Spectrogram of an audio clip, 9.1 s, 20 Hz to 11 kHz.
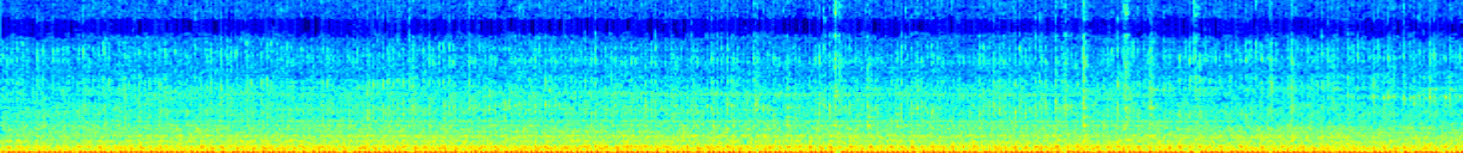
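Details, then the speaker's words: International Harvester 424 utility tractor, 4-cylinder gas engine with oversized carburetor jet (smoking a bit more), idling not yet warm: steady, even low thrum with regular beat, no knocks or misses; good oil pressure, runs well. "Got good oil pressure. It's not up to temp yet, but it runs really good."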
